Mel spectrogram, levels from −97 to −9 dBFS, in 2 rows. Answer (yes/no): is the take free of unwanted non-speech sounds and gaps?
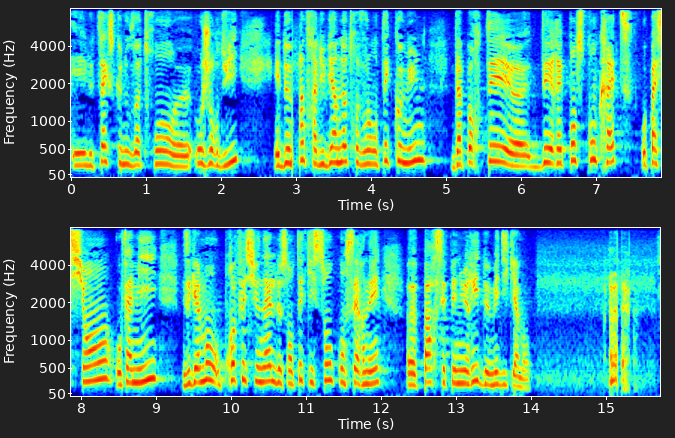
no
